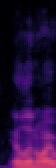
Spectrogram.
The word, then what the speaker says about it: Illinois: illinois outside of chicago illinois where the s is silent he's good important to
